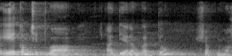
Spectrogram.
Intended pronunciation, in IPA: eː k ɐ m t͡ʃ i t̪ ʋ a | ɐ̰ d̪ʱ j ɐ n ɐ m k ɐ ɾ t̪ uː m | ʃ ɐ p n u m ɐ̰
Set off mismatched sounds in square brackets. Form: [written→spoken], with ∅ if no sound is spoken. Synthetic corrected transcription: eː k ɐ m t͡ʃ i t̪ ʋ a | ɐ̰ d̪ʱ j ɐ n ɐ m k ɐ ɾ t̪ [uː→u] m | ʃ ɐ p n u m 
